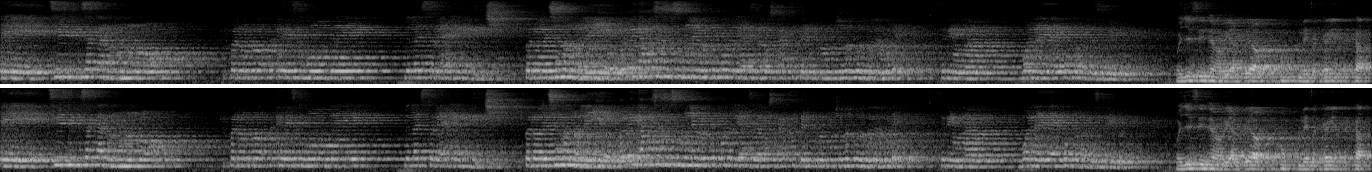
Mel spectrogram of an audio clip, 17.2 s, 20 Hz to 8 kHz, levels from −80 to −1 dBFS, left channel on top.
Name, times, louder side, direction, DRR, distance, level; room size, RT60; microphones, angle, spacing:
voice 1, 0.0-2.0 2.9-4.5 5.0-6.2 6.6-11.2 11.8-12.4 12.7-14.1, right 1 dB, 65° right, -10 dB, 1.3 m, -27 dB
voice 2, 14.7-17.0, right 1 dB, 10° right, 0 dB, 0.6 m, -25 dB
7.0 x 4.9 x 5.3 m, 2.6 s
head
